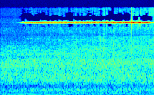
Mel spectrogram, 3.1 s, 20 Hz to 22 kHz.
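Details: 2014 Range Rover L405 at about 20 mph: thin steady high-pitched brake squeal over low road rumble, recurring every 3–4k miles until pads and rotors are replaced.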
